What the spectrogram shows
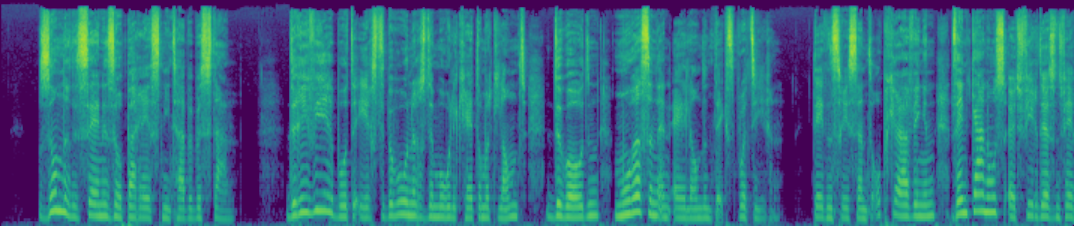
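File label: Flemish, female, corporate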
